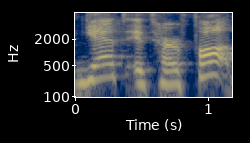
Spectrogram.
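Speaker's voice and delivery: ordinary delivery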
